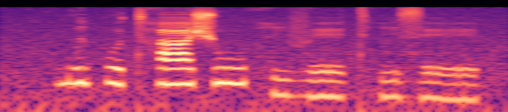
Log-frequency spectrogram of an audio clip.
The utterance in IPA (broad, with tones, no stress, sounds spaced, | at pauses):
ɡʷ i˦ p ʊ˦ tʰ aː˦ ʃ uː˦ h i˨ v eː˨ tʰ i˨ z eː˨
